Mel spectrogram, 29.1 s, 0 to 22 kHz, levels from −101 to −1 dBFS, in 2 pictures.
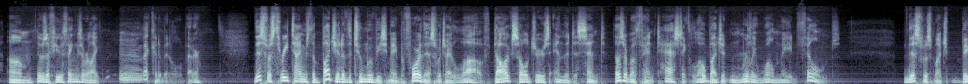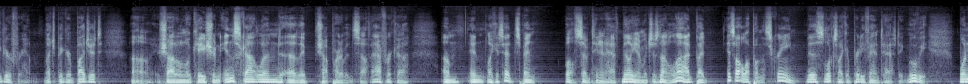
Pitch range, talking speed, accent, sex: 90-120 Hz, 215 wpm, American, male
